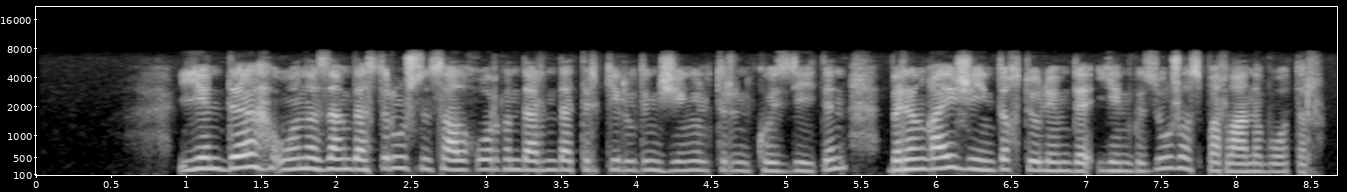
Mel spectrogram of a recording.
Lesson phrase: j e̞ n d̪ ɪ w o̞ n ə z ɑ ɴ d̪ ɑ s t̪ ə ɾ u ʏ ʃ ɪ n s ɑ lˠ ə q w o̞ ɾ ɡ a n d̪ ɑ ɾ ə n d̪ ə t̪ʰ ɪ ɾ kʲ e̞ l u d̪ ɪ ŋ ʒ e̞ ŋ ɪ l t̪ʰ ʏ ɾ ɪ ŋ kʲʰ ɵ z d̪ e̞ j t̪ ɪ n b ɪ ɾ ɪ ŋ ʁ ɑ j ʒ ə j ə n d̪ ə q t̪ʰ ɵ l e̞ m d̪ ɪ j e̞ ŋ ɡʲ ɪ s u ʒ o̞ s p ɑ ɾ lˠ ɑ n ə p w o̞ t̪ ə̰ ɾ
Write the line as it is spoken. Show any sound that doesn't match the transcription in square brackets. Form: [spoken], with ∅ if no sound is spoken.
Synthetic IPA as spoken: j e̞ n d̪ ɪ w o̞ n ə z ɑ ɴ d̪ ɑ s t̪ ə ɾ u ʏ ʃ ɪ n s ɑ lˠ ə q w o̞ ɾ ɡ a n d̪ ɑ ɾ ə n d̪ [ɑ] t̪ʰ ɪ ɾ kʲ e̞ l u d̪ ɪ ŋ ʒ e̞ ŋ ɪ l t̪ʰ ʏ ɾ ɪ ŋ kʲʰ ɵ z d̪ e̞ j t̪ ɪ n b ɪ ɾ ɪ [ɴ] ʁ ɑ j ʒ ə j ə n d̪ ə q t̪ʰ ɵ l e̞ m d̪ ɪ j e̞ ŋ ɡʲ ɪ [z] u ʒ o̞ s p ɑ ɾ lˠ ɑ n ə p w o̞ t̪ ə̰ ɾ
